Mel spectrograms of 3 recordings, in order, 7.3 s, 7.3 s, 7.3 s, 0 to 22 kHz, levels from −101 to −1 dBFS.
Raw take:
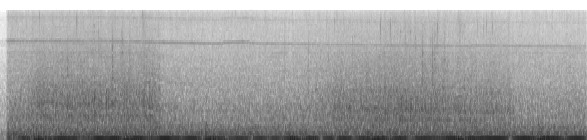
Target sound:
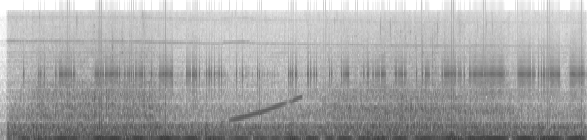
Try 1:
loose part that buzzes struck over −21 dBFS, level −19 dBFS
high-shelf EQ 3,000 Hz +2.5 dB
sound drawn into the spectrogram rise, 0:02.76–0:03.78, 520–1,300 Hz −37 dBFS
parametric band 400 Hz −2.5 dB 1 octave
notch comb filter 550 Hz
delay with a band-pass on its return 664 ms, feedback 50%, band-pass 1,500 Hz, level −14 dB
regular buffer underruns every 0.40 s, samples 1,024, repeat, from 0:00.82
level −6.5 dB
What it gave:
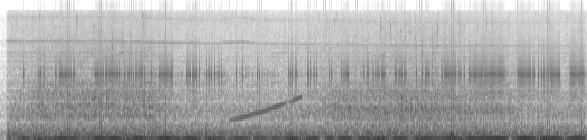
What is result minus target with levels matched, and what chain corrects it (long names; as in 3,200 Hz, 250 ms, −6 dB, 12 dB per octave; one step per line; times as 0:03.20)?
500 Hz band −7.0 dB
loose part that buzzes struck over −21 dBFS, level −19 dBFS
high-shelf EQ 3,000 Hz +2.5 dB
sound drawn into the spectrogram rise, 0:02.76–0:03.78, 520–1,300 Hz −37 dBFS
parametric band 400 Hz +8.5 dB 1 octave
notch comb filter 550 Hz
delay with a band-pass on its return 664 ms, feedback 50%, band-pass 1,500 Hz, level −14 dB
regular buffer underruns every 0.40 s, samples 1,024, repeat, from 0:00.82
level −6.5 dB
